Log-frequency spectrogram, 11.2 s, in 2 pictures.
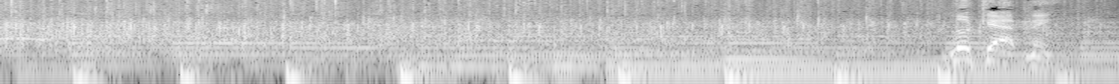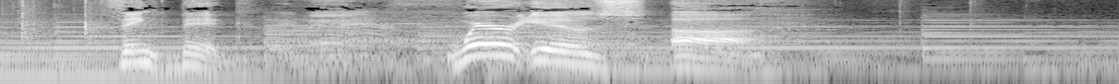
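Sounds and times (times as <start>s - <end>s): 
audience clapping: 0.0s - 6.6s
steady low thumping beat: 2.0s - 5.4s
speech: 4.8s - 5.4s, 6.2s - 6.9s, 7.8s - 9.6s.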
